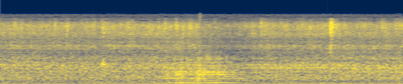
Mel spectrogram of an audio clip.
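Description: Steady noise of vehicle engines running at a roadside traffic stop, with a faint brief pitched sound about two seconds in.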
